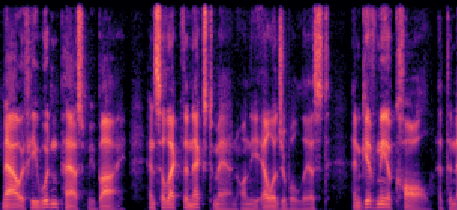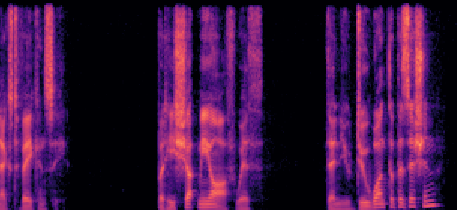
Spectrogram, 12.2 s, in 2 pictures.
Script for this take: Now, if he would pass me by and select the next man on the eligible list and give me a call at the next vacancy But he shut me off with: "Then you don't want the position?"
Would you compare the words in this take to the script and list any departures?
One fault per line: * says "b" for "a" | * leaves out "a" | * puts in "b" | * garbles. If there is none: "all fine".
* says "wouldn't" for "would"
* says "do" for "don't"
